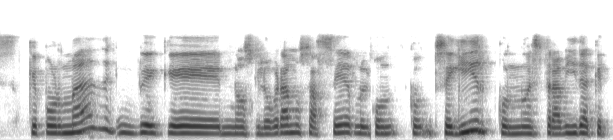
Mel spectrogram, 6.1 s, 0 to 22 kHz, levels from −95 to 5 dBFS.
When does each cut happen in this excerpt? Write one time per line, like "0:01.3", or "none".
0:01.2
0:02.5
0:03.7
0:05.0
